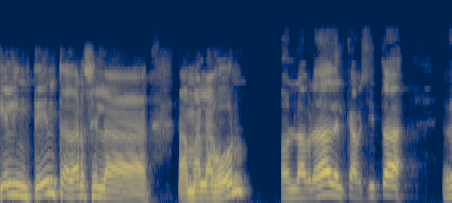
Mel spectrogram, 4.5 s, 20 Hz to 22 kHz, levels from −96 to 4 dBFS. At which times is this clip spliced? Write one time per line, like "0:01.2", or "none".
0:02.8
